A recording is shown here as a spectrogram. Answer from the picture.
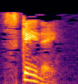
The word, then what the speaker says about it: skene: the word for tabernacle or temporary tent is skene. How would we spell that? S-K-E-N-E, I guess.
